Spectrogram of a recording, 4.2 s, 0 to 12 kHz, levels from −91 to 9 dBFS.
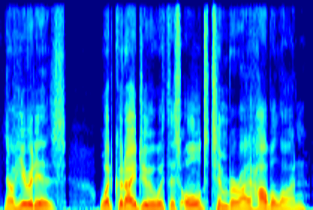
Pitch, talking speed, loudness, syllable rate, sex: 155 Hz, 215 wpm, -16 LUFS, 5.0 syllables/s, male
